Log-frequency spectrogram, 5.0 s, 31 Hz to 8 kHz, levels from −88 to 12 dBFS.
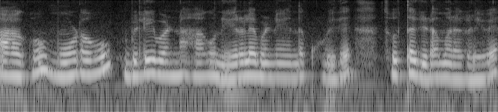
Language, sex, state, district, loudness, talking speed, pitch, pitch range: Kannada, female, Karnataka, Raichur, -18 LUFS, 145 wpm, 190 Hz, 175-200 Hz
